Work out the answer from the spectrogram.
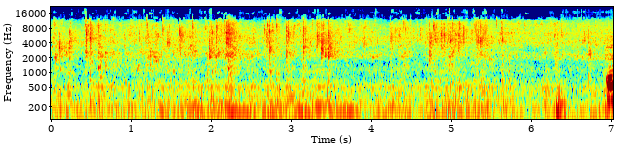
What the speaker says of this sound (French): Donc, on le passe sous l'eau.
